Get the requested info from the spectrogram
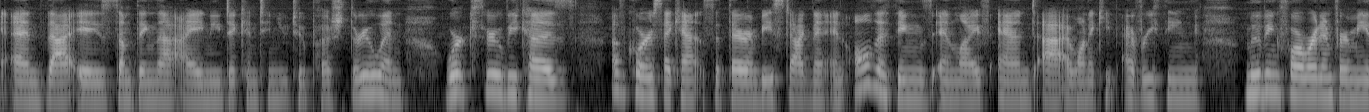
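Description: A woman in her thirties hosting her podcast, slightly hoarse after losing her voice, talking in a chatty, earnest and self-reflective way. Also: on the low side. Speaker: podcast host. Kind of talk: solo podcast talk.

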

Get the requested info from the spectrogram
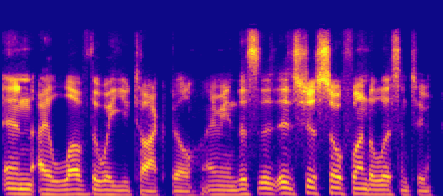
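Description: A man's voice: sits low, steady tone, moderate pace, darkish tone. A man hosting a podcast, reading an earnest scripted intro and then interviewing a guest with encouragement.

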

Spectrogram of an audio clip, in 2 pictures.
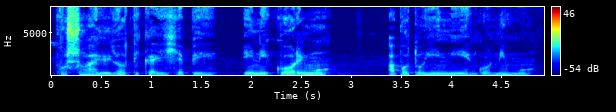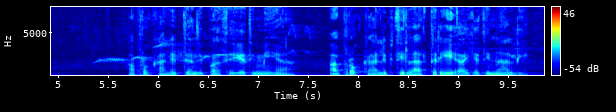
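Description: A man playing an observant police investigator brooding in inner monologue in a radio play, with a gravelly, husky voice. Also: sits low, animated, mellow, slight background noise. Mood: pondering.

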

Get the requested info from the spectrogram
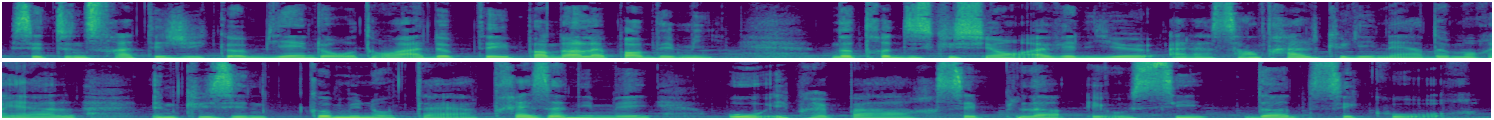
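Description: A woman's voice: sits low, a little slow, darkish tone, husky, soft background music. A woman hosting a radio interview, who narrates the links and asks encouraging questions. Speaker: host.

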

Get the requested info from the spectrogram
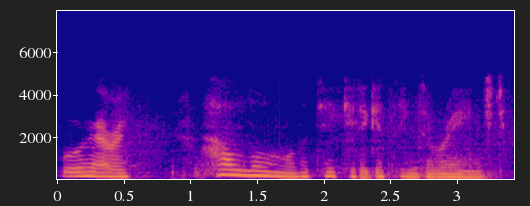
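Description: An actress playing a shrewd, calculating young wife in a 1950s radio drama, cool and deliberate as she bargains. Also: deep voice, expressive. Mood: coolly determined. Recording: muffled old radio recording.

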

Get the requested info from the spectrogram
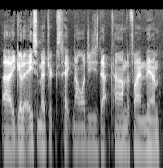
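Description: A man's voice: lowish voice, level tone, brisk, fairly bright tone. A man hosting a podcast, chatting casually, telling stories with plenty of laughs and jokes. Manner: laughs easily, jokey storytelling. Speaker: podcast host. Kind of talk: casual chat.

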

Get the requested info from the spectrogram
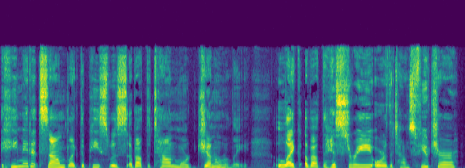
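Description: A woman's voice: on the high side, expressive, moderate pace, darkish tone, no echo, clean studio sound, lightly acted. A woman playing a stubborn, inquisitive teenage girl sleuth in an audio drama, earnest and probing in a casual, argumentative way.

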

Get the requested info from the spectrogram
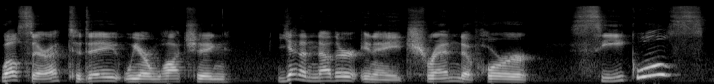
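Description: A young man from Canada, co-hosting a podcast in casual chat, a little stuffed up and nasal, talking in a chatty way with quick asides. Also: mid-range voice, huge pitch swings. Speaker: podcast co-host.

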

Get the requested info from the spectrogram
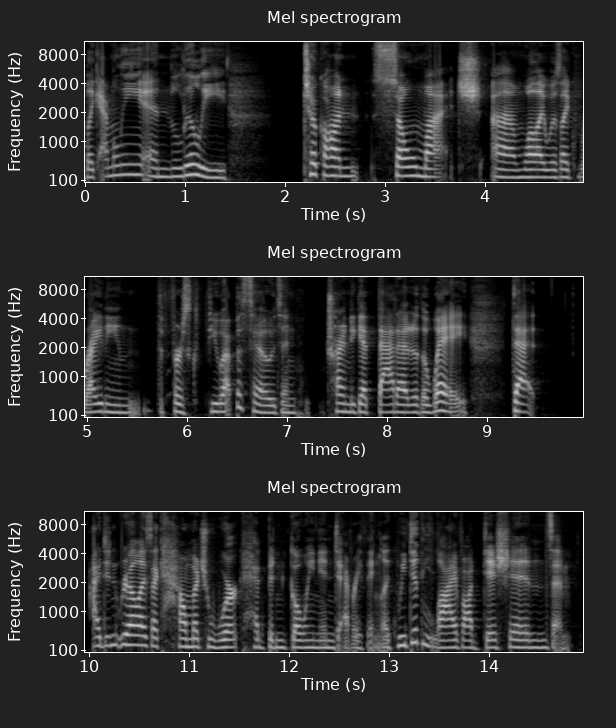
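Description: Casting: woman, creaky-voiced, enthusiastic rambler in a casual interview, very dry close sound. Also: fairly low pitch, moderate pace, a bit bright, dry recording. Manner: chatty, rambling, heavy use of "like" and "you know"; effusive, enthusiastic. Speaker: interview guest, audio drama writer and producer.

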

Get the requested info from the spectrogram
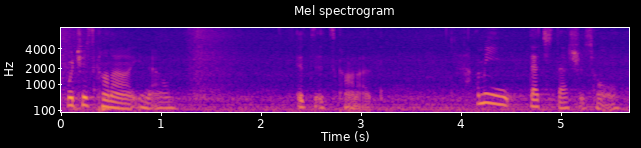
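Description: A woman in her thirties from Vietnam, answering interview questions in a soft, hesitant way with many pauses. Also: fairly low pitch, big pitch swings. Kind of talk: casual interview talk. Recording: background noise.

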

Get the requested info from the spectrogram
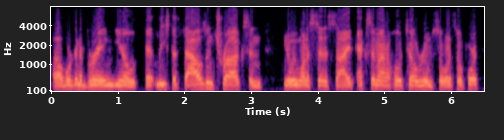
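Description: A man's voice: mid-range voice, level tone, a little fast, no room sound, poor audio. A man from Montana chatting casually as a podcast guest, rambling with enthusiasm and often repeating words as he starts a thought. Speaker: guest, firefighter and truck podcaster.

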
